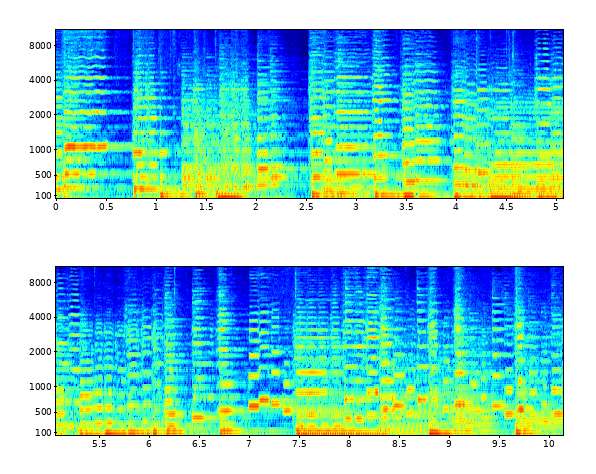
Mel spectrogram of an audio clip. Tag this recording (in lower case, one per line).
music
